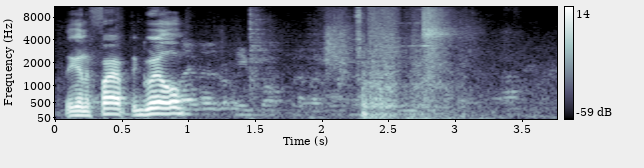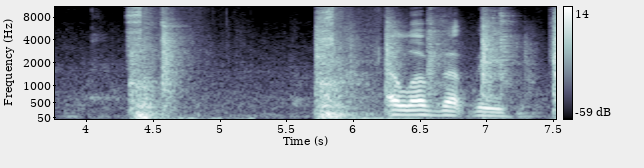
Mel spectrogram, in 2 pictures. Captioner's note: speaks in foreign language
